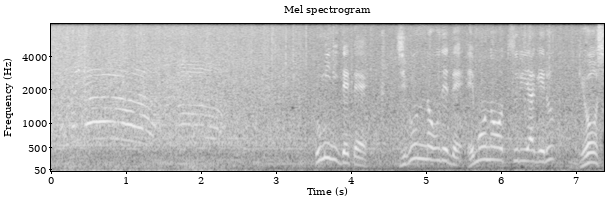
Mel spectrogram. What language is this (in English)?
Japanese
